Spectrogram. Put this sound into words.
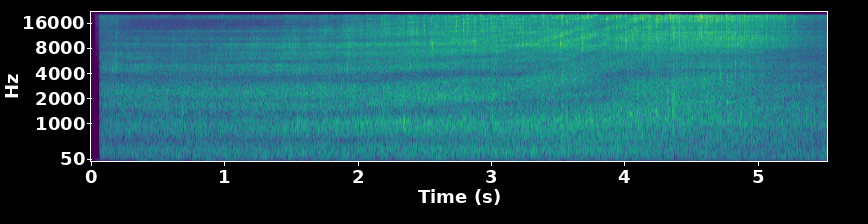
Soundscapes > Urban
voice 10 14-11-2025 car
What: Car passing by sound Where: in Hervanta, Tampere on a cloudy day Recording device: samsung s24 ultra Purpose: School project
